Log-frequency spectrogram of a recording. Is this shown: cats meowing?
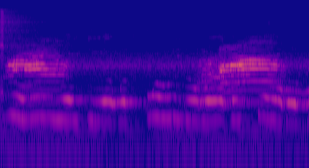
yes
